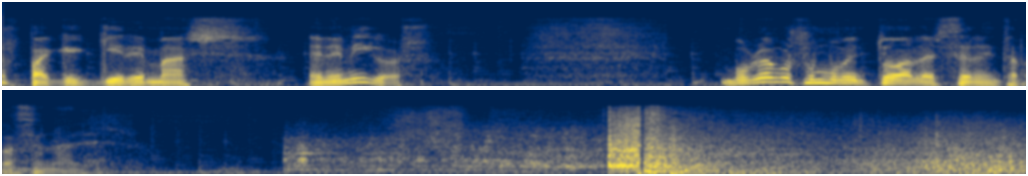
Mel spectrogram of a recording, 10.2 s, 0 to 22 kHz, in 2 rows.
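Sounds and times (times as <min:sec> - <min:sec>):
speech: 0:00.0 - 0:02.2, 0:03.6 - 0:05.8
bomb explosions from Russian air strikes in Syria: 0:06.6 - 0:10.2.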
